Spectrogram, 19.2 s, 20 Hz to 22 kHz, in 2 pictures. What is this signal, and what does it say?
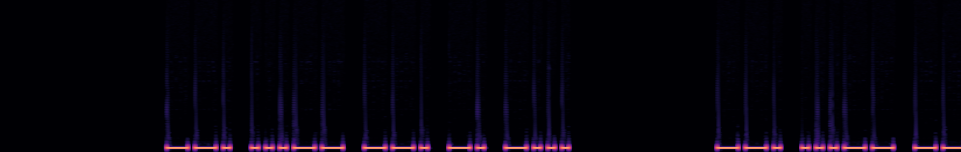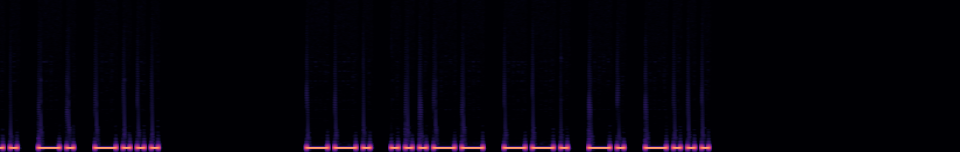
Morse code, heard as a keyed tone, about 17 wpm, 700 Hz. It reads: G3GNB G3GNB G3GNB
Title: DXCC-100 Call Signs - 5 Characters - Repeated 3x - 17wpm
